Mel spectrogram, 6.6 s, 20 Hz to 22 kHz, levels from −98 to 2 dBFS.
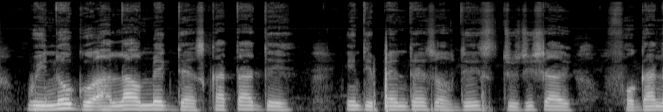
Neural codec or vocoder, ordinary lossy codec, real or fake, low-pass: vocoder, 48 kHz, 128 mel bands, Vocos; none; fake; none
